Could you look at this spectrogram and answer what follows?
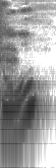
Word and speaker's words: Atul: Is it Hi, Atul? it's Atul. Yeah, Yeah. Atul. Yeah, Mm-hmm. Atul. So I'm pronouncing it right.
